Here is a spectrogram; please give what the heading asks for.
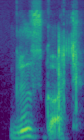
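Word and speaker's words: Grüß Gott: बाद एक होता है ग्रूस गॉट ग्रूस गॉट और जो ये बीटा साउंड है इसका मतलब होता है डबल एस तो डबल एस को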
